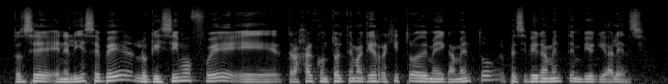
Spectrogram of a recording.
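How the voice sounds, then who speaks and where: This man's voice sits fairly high. His words come out at a very fast pace. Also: ordinary pitch variation, hardly any pauses, very even loudness. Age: 20s. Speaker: pharmaceutical chemist. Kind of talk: interview.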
